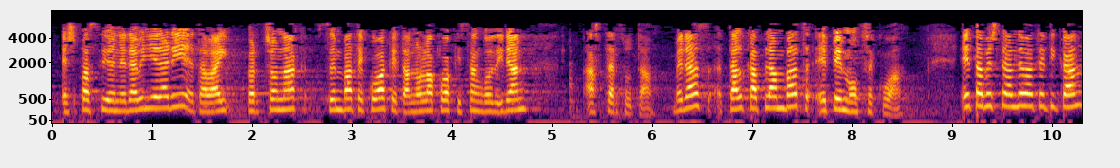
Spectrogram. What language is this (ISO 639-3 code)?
eus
